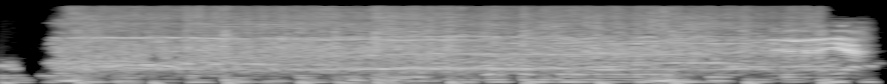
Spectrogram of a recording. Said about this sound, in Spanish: Tenían aplauso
